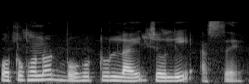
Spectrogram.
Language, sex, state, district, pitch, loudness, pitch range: Assamese, female, Assam, Kamrup Metropolitan, 180 Hz, -17 LUFS, 165-195 Hz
